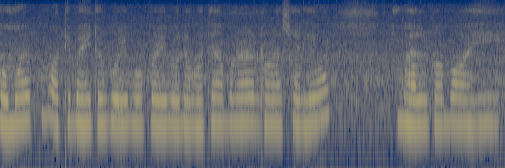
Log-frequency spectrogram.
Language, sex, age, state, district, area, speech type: Assamese, female, 30-45, Assam, Golaghat, urban, spontaneous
